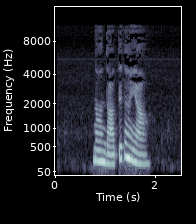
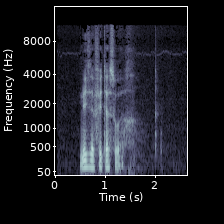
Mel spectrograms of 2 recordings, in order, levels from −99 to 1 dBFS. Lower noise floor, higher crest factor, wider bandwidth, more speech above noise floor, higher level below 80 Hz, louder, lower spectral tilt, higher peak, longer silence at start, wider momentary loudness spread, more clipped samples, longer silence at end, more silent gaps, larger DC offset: about the same, -65 dBFS vs -65 dBFS; about the same, 18 dB vs 22 dB; about the same, 11.5 kHz vs 11.5 kHz; about the same, 43 dB vs 40 dB; second, -68 dBFS vs -58 dBFS; about the same, -22 LUFS vs -24 LUFS; first, -7 dB/octave vs -5 dB/octave; about the same, -8 dBFS vs -6 dBFS; first, 0.75 s vs 0.5 s; second, 15 LU vs 18 LU; neither; about the same, 0.65 s vs 0.6 s; neither; neither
